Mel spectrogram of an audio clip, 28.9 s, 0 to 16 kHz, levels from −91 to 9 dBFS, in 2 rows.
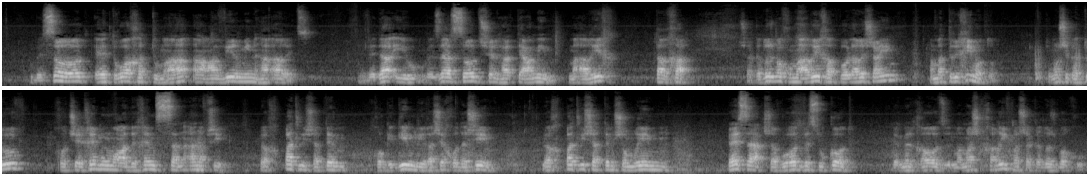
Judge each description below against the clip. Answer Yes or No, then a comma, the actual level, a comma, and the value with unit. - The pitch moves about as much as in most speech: Yes, average, 3.5 semitones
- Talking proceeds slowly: Yes, slow, 110 wpm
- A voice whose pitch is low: Yes, low, 130 Hz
